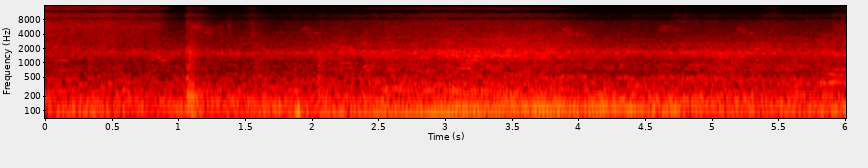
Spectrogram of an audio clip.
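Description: Low rumble of a passing vehicle that swells and fades in the middle, with a couple of light knocks in the first two seconds.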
